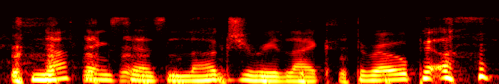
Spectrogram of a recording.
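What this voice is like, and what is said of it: Put-on sexy voice. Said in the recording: “do you want me to use my sexy voice?”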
